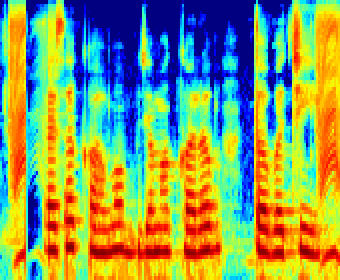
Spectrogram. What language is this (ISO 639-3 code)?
bho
